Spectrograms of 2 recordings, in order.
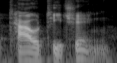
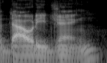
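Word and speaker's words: Tao Te Ching: pronunciation was and I I said Dow this Dow that right um and then I said taao I was like oh let me go read the book oh it's the TA teing okay well it's actually the dowy Jing just a pronunciation thing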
